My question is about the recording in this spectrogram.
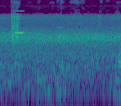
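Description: Room noise with a faint murmur of low voices, and one short click with a brief high beep about a quarter second in.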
